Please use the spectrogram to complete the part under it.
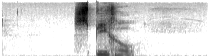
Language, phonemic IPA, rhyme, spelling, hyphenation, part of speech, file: Dutch, /ˈspi.ɣəl/, -iɣəl, spiegel, spie‧gel, noun, Nl-spiegel.ogg
- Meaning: 1. mirror (reflective surface that shows an image of what is in front of it) 2. mirror (object, person or event that reflects or gives a (figurative) picture of another) 3. stern of a ship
